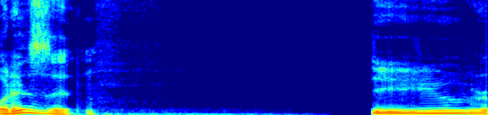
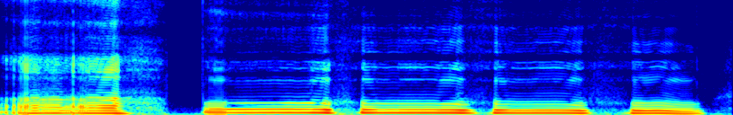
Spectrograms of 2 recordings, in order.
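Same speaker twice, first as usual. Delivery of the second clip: mock ghost sobbing; 3 semitones higher, 6 dB louder, much slower than usual. Ghost Jade wails again.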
